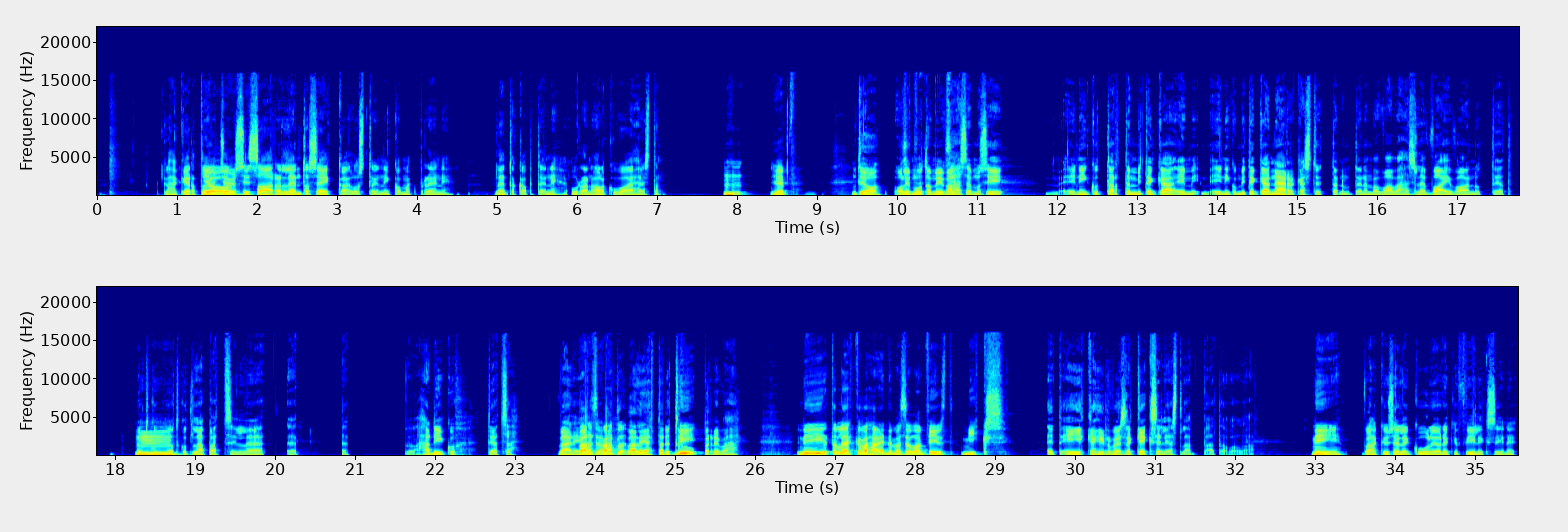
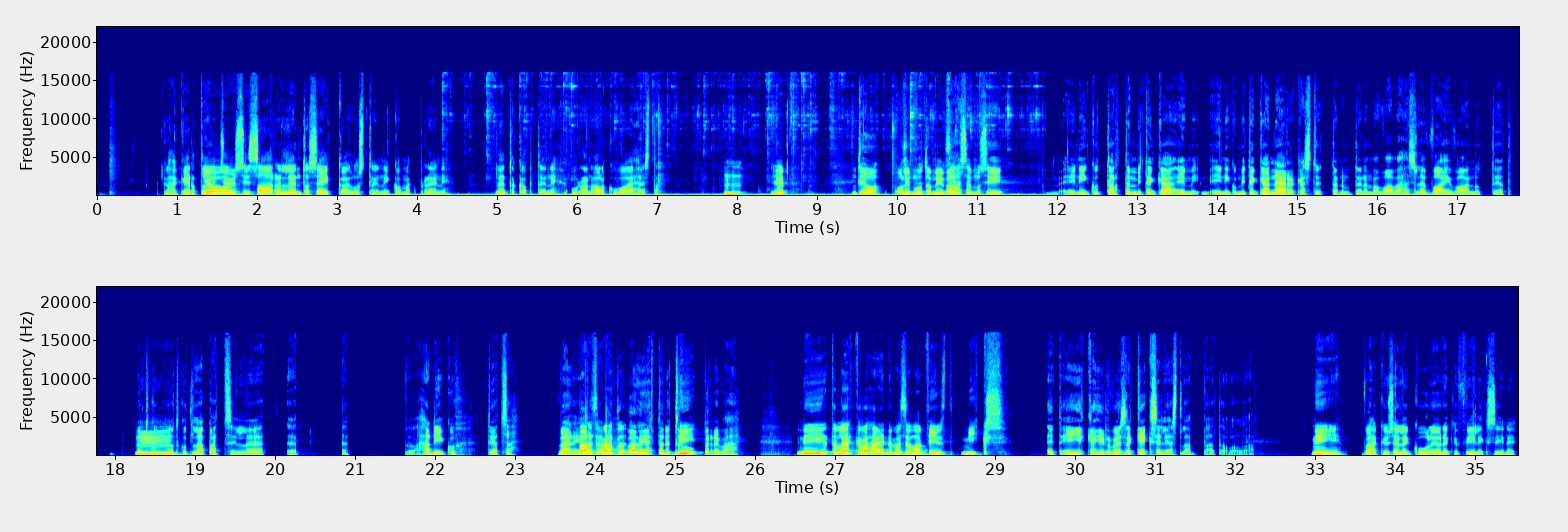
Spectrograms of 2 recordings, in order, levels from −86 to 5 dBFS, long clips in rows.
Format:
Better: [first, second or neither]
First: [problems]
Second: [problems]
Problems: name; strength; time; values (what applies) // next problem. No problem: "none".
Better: first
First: none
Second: jangling keys; faint; from 3.5 to 12 s; peak 15 dB below the speech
